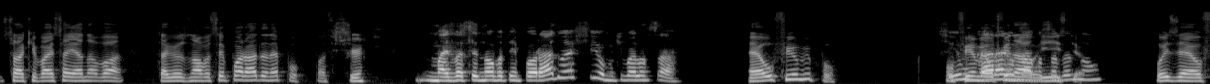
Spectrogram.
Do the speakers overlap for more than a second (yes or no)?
yes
